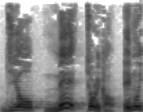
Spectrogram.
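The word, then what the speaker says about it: geometrical: ジオメトリカル、 ME の上がアクセント、ジオメトリカル、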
